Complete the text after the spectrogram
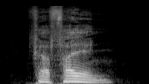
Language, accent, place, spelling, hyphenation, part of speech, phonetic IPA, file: German, Germany, Berlin, verfallen, ver‧fal‧len, verb / adjective, [fɛʁˈfalən], De-verfallen.ogg
- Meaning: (verb) 1. to expire 2. to lapse 3. to be forfeited 4. to decay 5. to decrease, to go down 6. to be inclined to 7. to become addicted to 8. to fall into 9. to resort to 10. past participle of verfallen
